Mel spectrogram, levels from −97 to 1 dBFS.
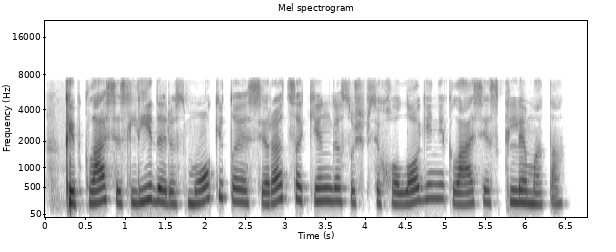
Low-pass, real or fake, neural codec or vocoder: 7.2 kHz; real; none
